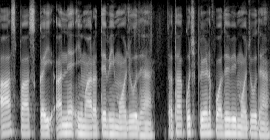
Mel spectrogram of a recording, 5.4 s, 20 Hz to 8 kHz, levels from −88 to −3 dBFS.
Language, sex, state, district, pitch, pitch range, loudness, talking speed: Hindi, male, Jharkhand, Ranchi, 110 Hz, 105-115 Hz, -15 LUFS, 155 wpm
